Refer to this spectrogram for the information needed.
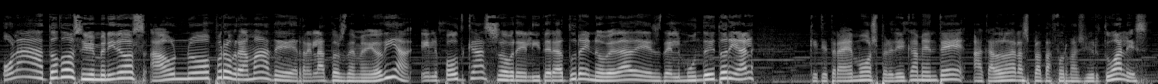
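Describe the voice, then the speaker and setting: A woman presenting a literary podcast in an expressive, effusive, semi-scripted way. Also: mid-range voice, fairly quick, faint music behind.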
